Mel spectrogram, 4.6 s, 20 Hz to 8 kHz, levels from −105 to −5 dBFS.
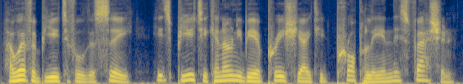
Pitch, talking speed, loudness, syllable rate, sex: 140 Hz, 180 wpm, -18 LUFS, 6.2 syllables/s, male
